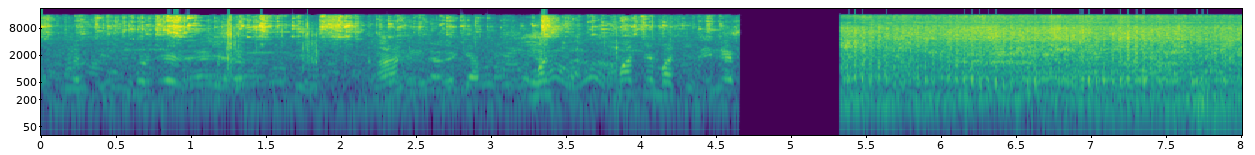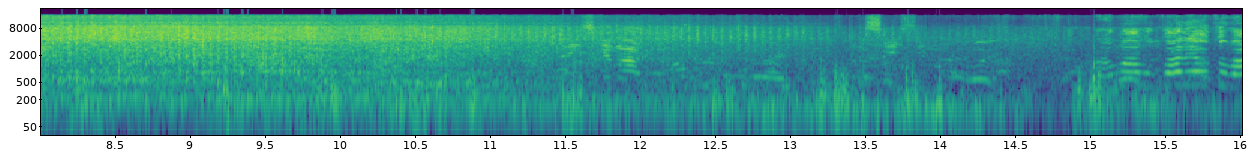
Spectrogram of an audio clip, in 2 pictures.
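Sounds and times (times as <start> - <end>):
helicopter rotor and turbine: 5.3 - 16.0.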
